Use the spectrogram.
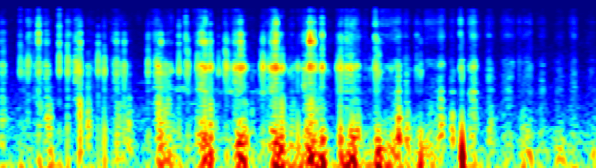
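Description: Long pink acrylic nails scratch and rub along the lightly grooved surface of a palm-sized solid white bar of soap held in one hand. The result is a dense run of short, dry scratching and tapping strokes with bright, crackly edges over a soft low thump.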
